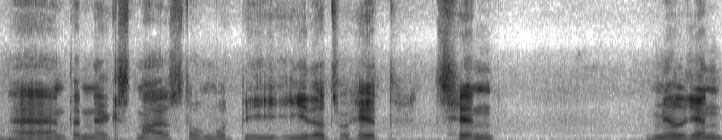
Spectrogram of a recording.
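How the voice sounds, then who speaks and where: A man at a medium pitch with a Danish accent, ordinary pitch variation, a very slow pace, and noticeable background noise. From Denmark. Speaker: outdoor live streamer. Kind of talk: casual live stream chat. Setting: outdoors. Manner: halting.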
